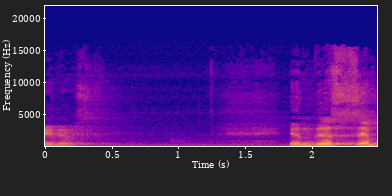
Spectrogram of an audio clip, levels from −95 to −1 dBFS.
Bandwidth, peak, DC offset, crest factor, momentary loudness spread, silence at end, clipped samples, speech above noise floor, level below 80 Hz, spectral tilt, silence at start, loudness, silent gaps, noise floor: 16 kHz; -14 dBFS; under 0.1%; 20 dB; 26 LU; 0 s; under 0.1%; 30 dB; -68 dBFS; -4.5 dB/octave; 0 s; -31 LUFS; none; -60 dBFS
